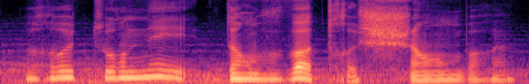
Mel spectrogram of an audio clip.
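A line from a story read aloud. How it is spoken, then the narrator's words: Slow, smiling. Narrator (French): a-t-il dit lentement et avec ce sourire sur les lèvres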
